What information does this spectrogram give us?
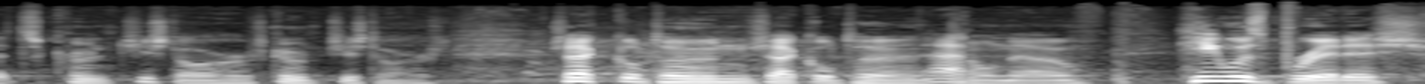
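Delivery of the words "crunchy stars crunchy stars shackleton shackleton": put-on, cartoonish Swedish accent. Telling a story about a famous ship, the speaker slips into a Swedish Chef voice. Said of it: "I feel like that Swedish chef from The Muppets".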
